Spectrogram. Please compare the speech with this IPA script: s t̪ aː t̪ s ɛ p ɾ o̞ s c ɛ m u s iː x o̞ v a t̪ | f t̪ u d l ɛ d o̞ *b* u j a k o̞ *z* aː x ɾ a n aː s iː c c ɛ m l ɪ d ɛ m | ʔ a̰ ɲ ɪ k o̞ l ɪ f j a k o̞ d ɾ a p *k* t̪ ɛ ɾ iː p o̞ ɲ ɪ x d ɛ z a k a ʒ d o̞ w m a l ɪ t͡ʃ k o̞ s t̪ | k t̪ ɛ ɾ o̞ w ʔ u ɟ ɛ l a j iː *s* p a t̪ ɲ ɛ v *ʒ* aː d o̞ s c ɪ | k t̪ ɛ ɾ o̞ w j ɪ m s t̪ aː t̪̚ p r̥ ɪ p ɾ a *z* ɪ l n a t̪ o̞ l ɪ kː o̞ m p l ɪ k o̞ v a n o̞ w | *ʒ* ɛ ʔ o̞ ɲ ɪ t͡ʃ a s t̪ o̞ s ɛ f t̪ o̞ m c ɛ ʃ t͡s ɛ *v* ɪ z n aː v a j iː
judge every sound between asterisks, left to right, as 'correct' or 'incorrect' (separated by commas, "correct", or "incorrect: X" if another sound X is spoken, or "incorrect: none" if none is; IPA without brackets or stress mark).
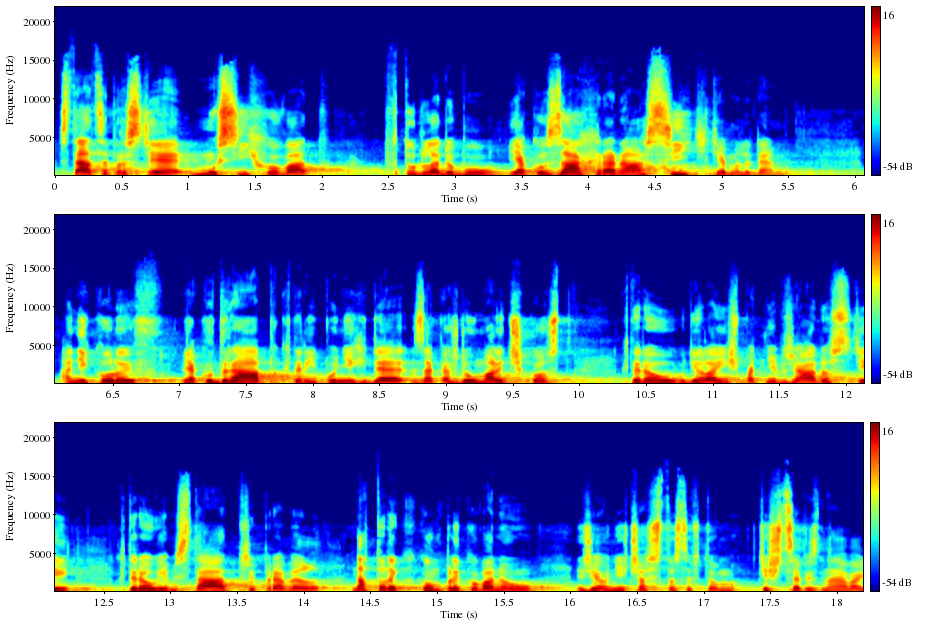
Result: correct, correct, correct, incorrect: ʃ, correct, incorrect: v, correct, correct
